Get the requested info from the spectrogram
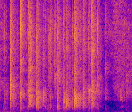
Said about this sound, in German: Und äh, Applaus brandet auf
